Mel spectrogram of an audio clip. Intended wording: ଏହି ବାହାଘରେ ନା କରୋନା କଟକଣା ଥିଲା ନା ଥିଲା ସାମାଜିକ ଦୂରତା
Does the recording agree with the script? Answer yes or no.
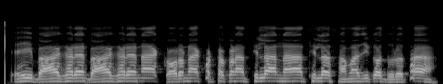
no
